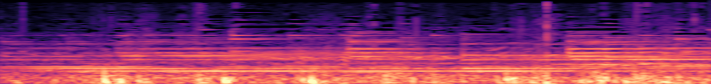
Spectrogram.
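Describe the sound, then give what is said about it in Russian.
Church bells ring continuously during an Easter religious procession in Yekaterinburg, Russia, overlapping strikes blending into a sustained, shimmering peal with steady ringing tones and a low background rumble, moderately loud with no voices. “На протяжении всего молитвенного шествия беспрерывно звучал колокольный звон.”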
